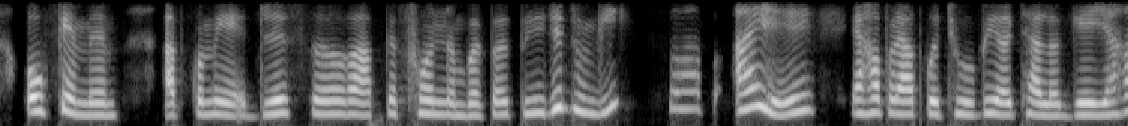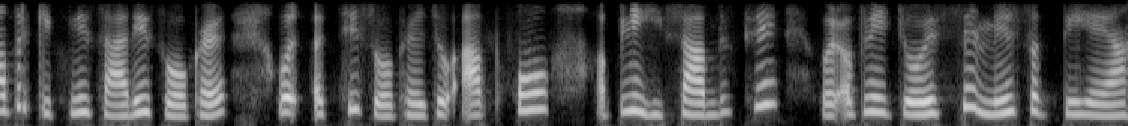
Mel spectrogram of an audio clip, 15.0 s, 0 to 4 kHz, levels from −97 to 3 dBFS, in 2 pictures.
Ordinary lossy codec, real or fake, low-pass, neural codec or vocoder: none; fake; 3.6 kHz; codec, 16 kHz, 0.7 kbps, FocalCodec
